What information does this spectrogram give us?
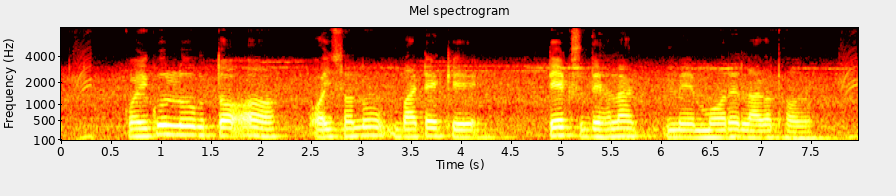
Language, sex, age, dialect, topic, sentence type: Bhojpuri, male, 18-24, Northern, banking, statement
